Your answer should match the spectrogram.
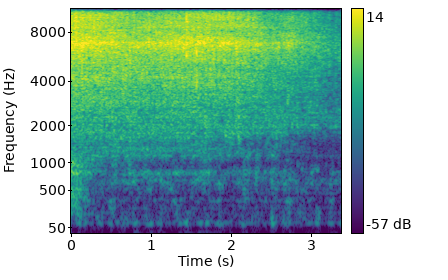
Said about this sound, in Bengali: এর সঙ্গে এবার আমি একটু জল দিয়ে দেবো একটু গরম জল দেবো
